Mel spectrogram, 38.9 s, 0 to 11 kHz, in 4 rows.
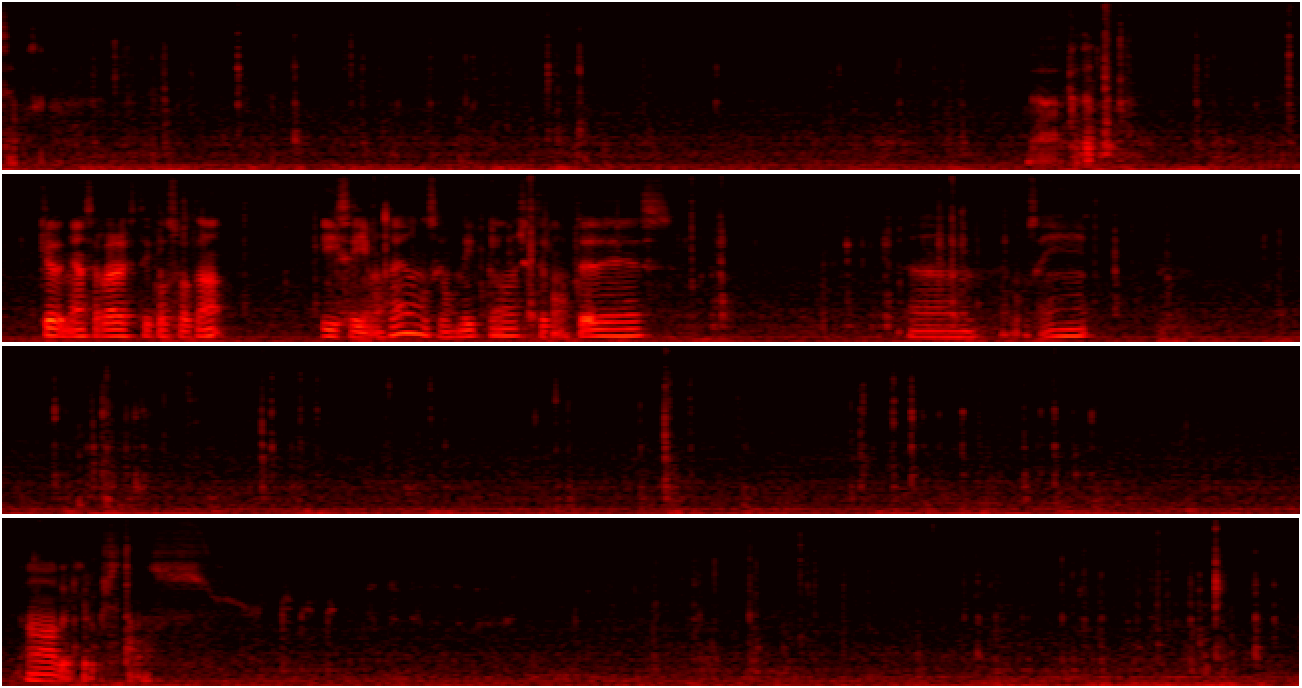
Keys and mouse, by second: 0.4 click, 0.6 g, 1.0 shift+click, 2.0 alt+click, 2.4 right click, 2.6 g, 3.5 shift+click, 4.4 alt+click, 5.0 alt+click, 5.6 right click, 7.2 alt+click, 7.5 click, 7.9 right click, 8.2 ctrl+Tab, 8.4 ctrl+F1, 8.7 right click, 8.9 right click, 9.5 shift+click, 9.9 right click, 10.2 alt+click, 11.4 click, 11.8 right click, 12.4 g, 13.6 ctrl+Tab, 13.8 ctrl+2, 14.1 right click, 15.0 ctrl+z, 16.8 ctrl+Tab, 17.0 ctrl+1, 17.2 right click, 19.0 right click, 19.2 right click, 19.8 click, 20.8 right click, 21.2 shift+right click, 22.4 right click, 22.7 g, 23.3 click, 23.8 shift+right click, 24.5 shift+f, 24.9 right click, 25.2 shift+right click, 25.8 shift+right click, 26.0 shift+f, 26.9 alt+click, 27.3 alt+click, 27.9 ctrl+click, 28.4 ctrl+click, 29.6 alt+click, 30.0 alt+click, 33.2 click, 36.1 alt+click, 36.5 alt+click, 38.5 alt+click.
